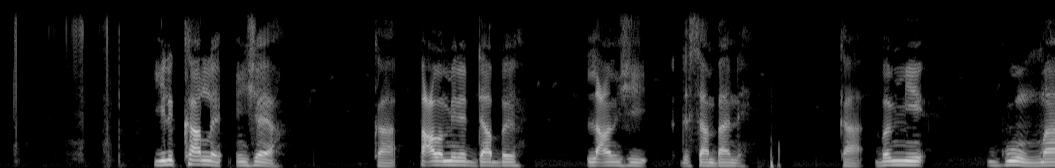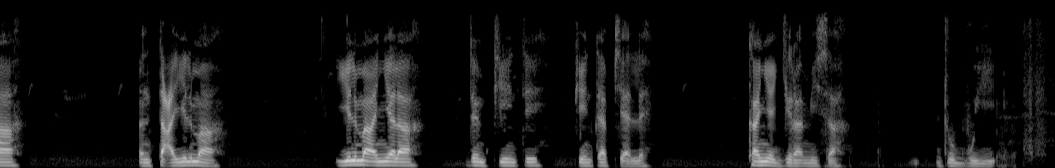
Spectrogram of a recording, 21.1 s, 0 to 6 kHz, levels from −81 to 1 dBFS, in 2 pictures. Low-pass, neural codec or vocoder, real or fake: 5.4 kHz; none; real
